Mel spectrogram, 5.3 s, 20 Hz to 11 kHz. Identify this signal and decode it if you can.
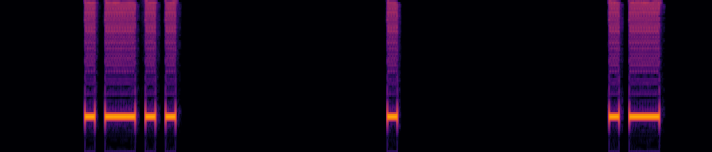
Morse code, heard as a keyed tone, about 16 wpm, spaced as for 5 wpm, 800 Hz. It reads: LEA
